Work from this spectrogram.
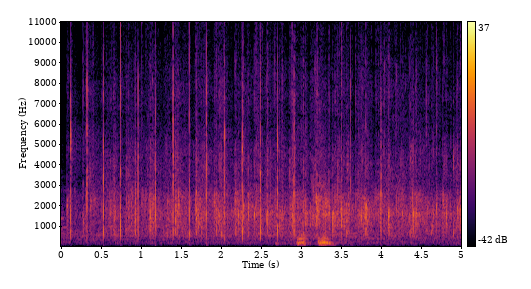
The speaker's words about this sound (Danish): Og dig, der lytter med, grunden til, at du hører nogen klappe her, det er fordi, at Radio 4 er rykket ud og sender her hele weekenden fra Bogforum her i øh, København.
